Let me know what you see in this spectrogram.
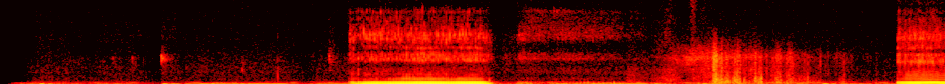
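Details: Beagle snoring in sleep: loud buzzing snores on in-breaths with softer snuffling between.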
